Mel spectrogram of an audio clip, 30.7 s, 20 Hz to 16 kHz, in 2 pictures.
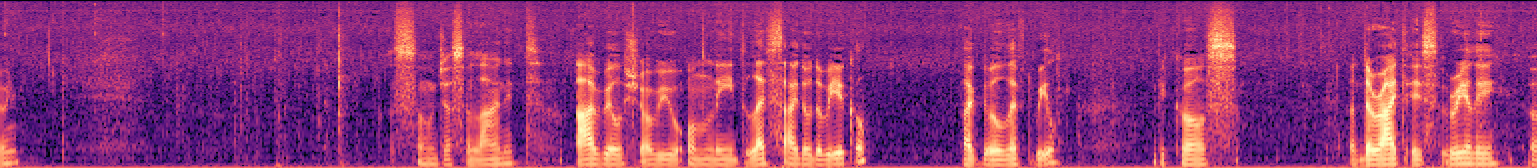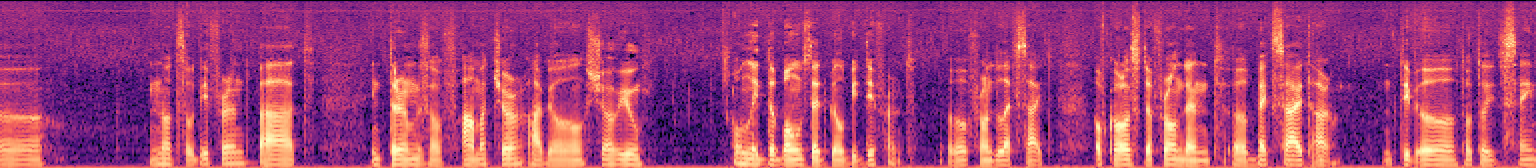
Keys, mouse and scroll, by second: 2.8 ctrl+l, 3.1 g, 6.1 g, 10.5 a, 10.9 c, 13.9 ctrl+l, 14.6 g, 20.5 Tab.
